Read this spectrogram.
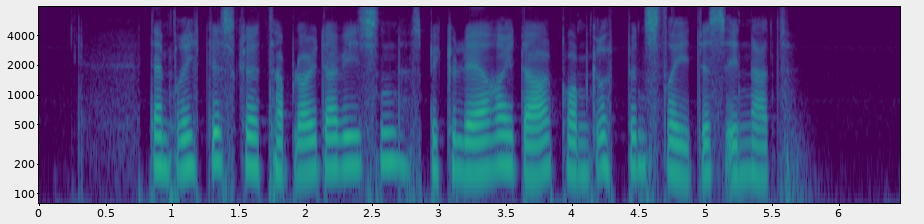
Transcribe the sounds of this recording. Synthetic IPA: d̪̥ɛnbʁiːt̪ɪskət̪ʰɑblɔʏd̪ɑʋiːsn̩spɛkʉleːʁəʁiːd̪ɑːɡ̚pʰoːɔmɡʁʉpənst̪ʁiːd̪̥əsɪnɑd̪̥

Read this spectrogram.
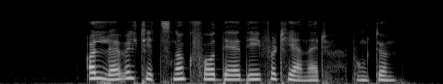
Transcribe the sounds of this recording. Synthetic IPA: ʔɑləʋɪlt̪ʰɪd̪snɑkfoːd̪eːd̪iːfɔʈʰjeːnəɾpʰʊŋkt̪ʉm

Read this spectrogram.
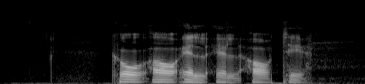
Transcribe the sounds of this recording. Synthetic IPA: kʰoːʔɑːɛlɛlɑːt̪ʰeː

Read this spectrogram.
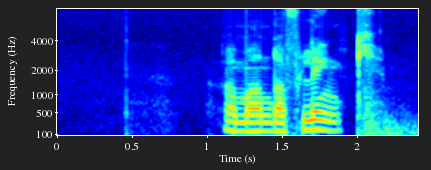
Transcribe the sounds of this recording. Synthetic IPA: amand̪aflɪŋk

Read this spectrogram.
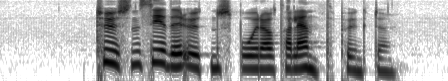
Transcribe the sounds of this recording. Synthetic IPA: t̪ʰʉːsn̩siːd̪əɾʉːt̪n̩spuːɾɑːʋt̪ʰɑlɛnt̪pʰʉŋkt̪ʉm

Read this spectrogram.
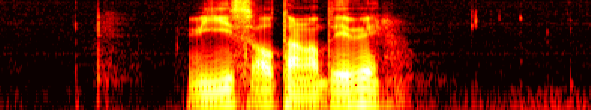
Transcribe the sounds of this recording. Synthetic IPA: ʋiːsɑ̰lt̪ʰæɳɑt̪iːʋəɾ

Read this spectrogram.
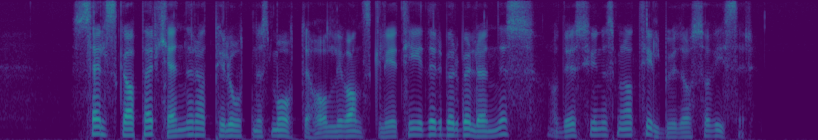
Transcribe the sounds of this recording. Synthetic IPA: sɛlskɑːpəæɾçɛnəɾɑt̪̚pʰɪluːt̪nəsmoːt̪əhɔlːiːʋɑnskəlɪət̪ʰiːd̪əɾbøːɾbəlœnəso̰ːd̪eːsyːnəsmɛɑt̪ʰːɪlbʉːd̪əɔsɔʋiːsə̰ɾ

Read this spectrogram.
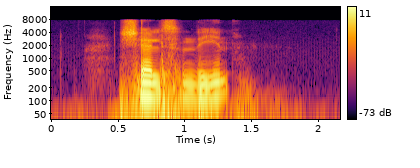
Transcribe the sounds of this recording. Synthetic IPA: ʃɛlsənd̪iːn

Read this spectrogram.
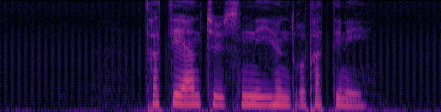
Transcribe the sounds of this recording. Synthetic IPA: t̪ʰʁɛt̪ɪeːnt̪ʰʉːsn̩niːhʉnd̪ʁəoːt̪ʰʁɛt̪ɪniː

